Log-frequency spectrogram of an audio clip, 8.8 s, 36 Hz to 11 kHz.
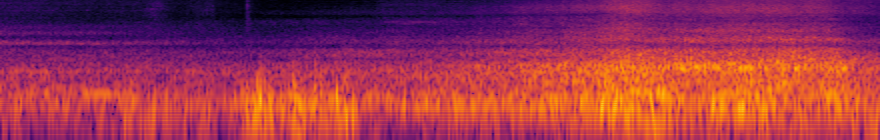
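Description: Siemens Class 350 Desiro electric multiple unit approaching and passing at speed: a rush of wheel and air noise that builds from about halfway through, is loudest as the train goes by, and falls away right at the end.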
